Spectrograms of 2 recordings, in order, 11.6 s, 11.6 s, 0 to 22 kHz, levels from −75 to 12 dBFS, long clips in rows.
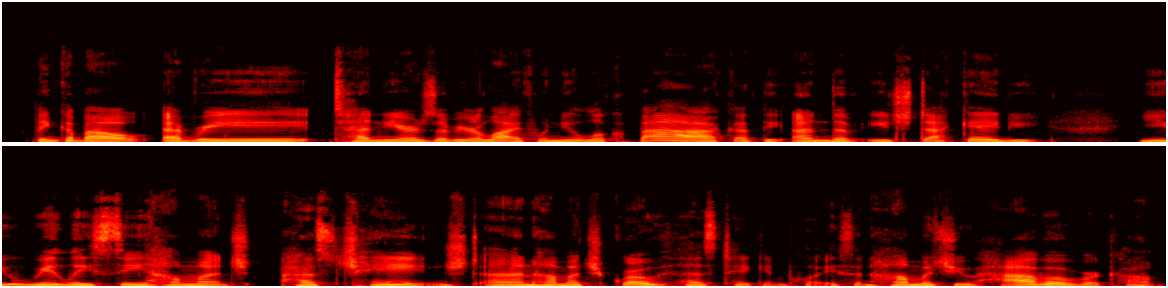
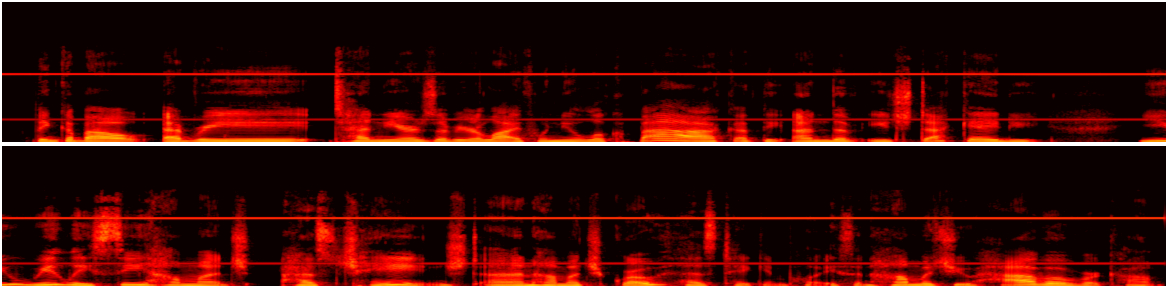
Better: first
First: none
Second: high-pitched whine; noticeable; throughout; 10.5 kHz, 10 dB below the speech

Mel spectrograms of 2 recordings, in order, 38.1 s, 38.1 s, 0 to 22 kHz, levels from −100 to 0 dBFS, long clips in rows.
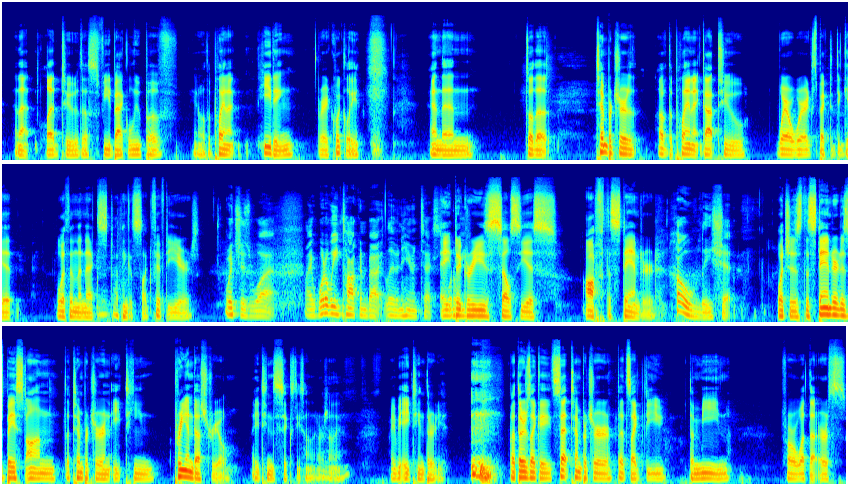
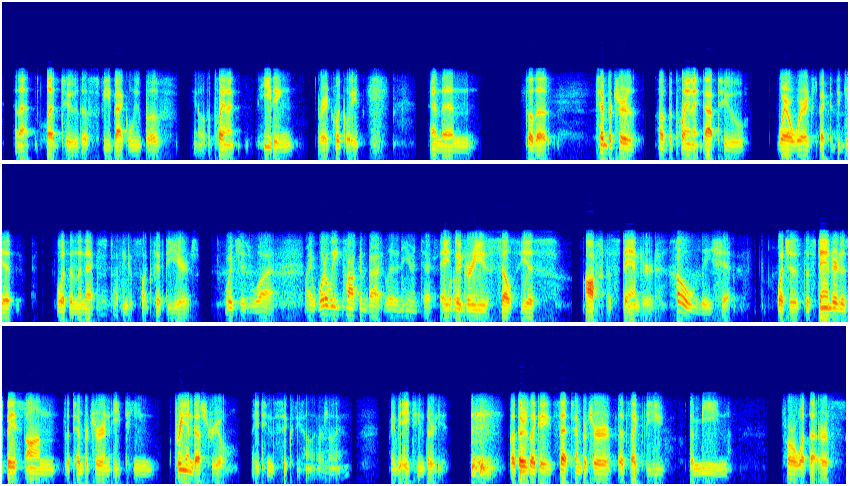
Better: first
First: none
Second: phone-call audio; poor line

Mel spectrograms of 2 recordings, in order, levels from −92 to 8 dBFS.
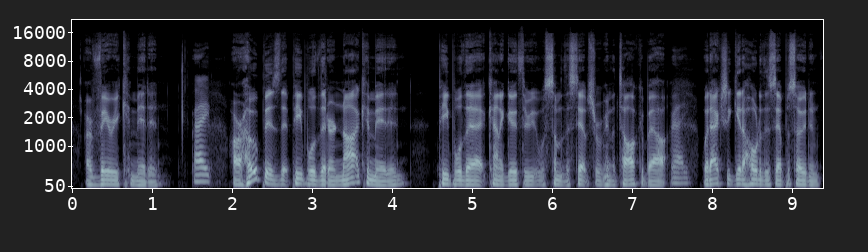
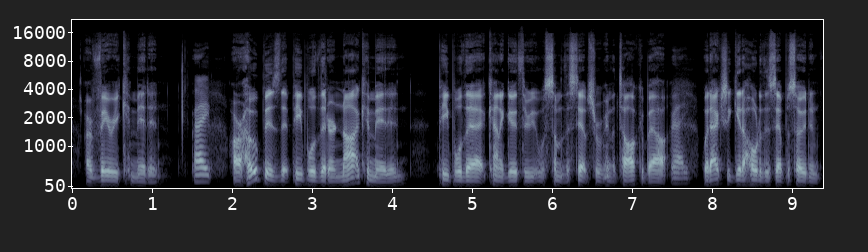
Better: first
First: none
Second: thin; very; fading below 350 Hz

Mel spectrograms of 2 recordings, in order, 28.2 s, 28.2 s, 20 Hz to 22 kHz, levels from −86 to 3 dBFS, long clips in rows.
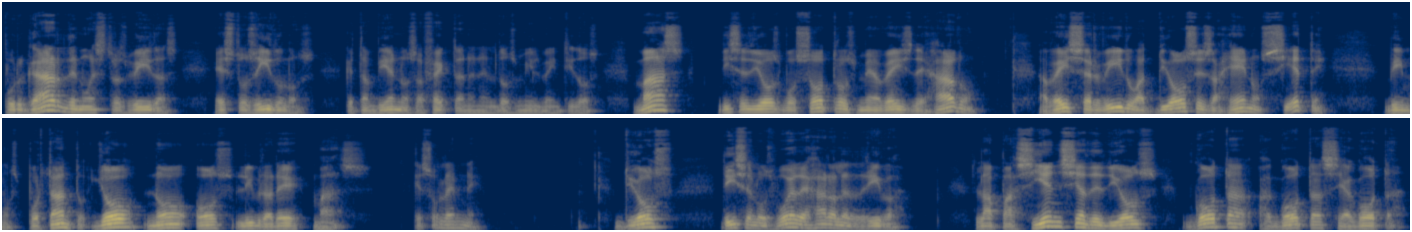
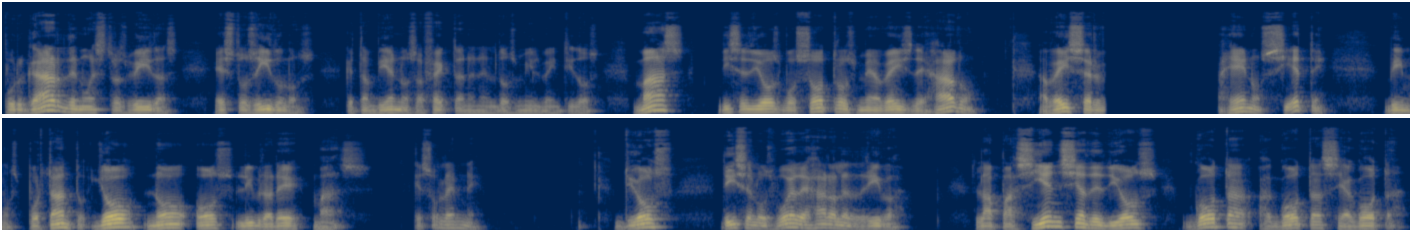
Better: first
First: none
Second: audio cutting out; at 11 s for 1 s

